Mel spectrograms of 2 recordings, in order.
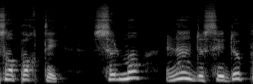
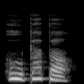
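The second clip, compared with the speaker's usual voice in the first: raised, louder exclamation full of feeling; emotional cry; 3 semitones higher, 5 dB louder than usual. A narrator's reading. Young woman cries to her father about the injured man, emotional cry. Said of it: "avec un accent plein d'émotion".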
